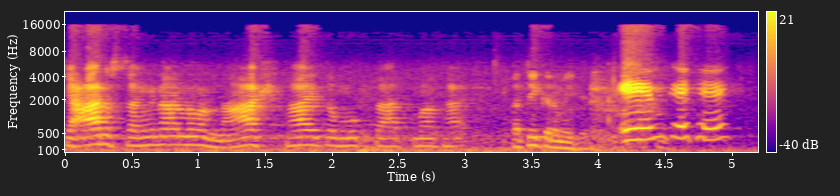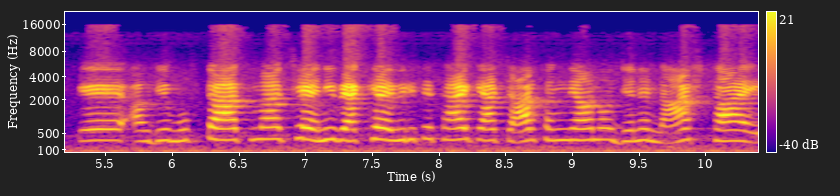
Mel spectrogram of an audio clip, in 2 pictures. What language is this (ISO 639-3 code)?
guj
